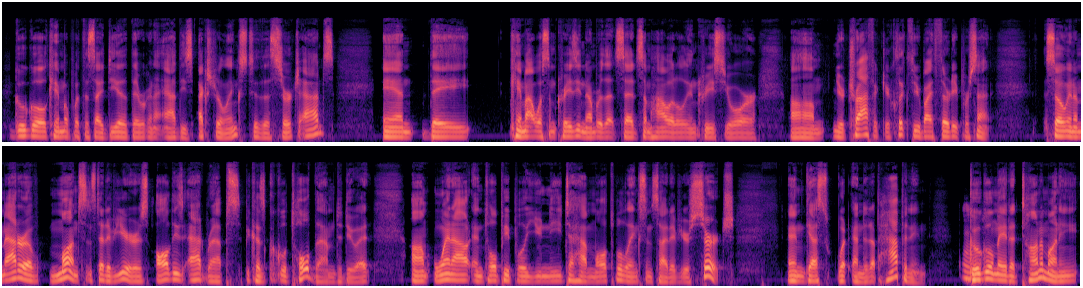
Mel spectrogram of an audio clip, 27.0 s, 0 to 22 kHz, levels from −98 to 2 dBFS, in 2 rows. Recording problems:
none

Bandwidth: 14.5 kHz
